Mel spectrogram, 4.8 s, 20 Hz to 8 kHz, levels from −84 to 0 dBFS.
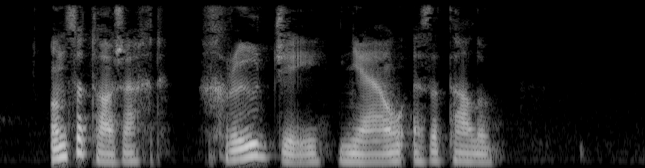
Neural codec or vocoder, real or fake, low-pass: none; real; 7.2 kHz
